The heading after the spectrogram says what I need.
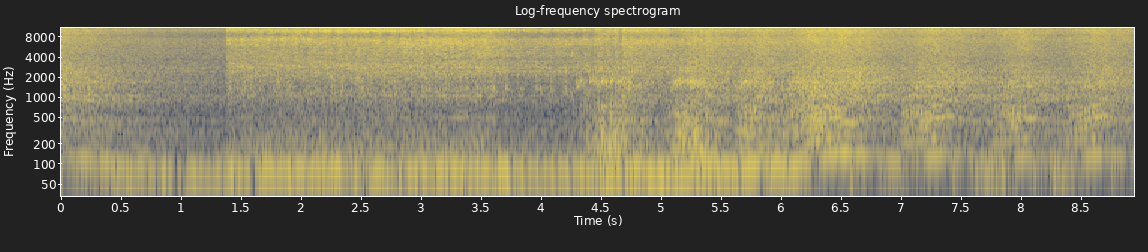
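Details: Lotus Elite revived after ten years in a barn, after cleaning its dirty carb float chambers and refilling with fresh fuel. Still not warmed up, with good oil pressure. An even idle climbs and falls cleanly through revs without misses or knocks.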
